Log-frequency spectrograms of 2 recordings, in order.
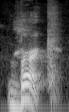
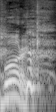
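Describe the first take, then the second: First: The name is said with an 'ur' vowel. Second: The name is said with an 'or' vowel. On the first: The speaker calls it right. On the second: The speaker calls it wrong.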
